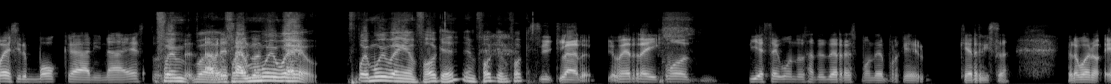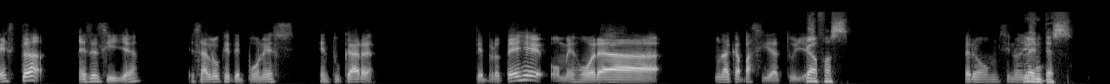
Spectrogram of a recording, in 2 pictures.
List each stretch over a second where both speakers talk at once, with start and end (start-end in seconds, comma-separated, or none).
1.5-3.0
